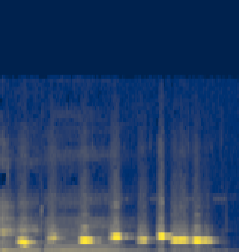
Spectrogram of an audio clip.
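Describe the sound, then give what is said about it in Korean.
Someone whistles a short, clear melody, a series of bright sustained notes that glide between pitches, with a soft low backing tone underneath and no talking. “제가 부는 휘파람 소리가 광고에도 나왔어요.”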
